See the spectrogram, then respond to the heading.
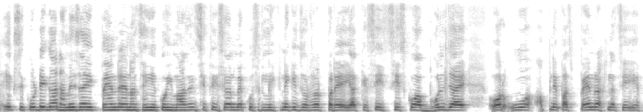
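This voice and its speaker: A woman's voice: mid-range voice, gravelly, darkish tone. A woman instructor giving an informal explanatory lesson, repeating key points and answering her own questions.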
